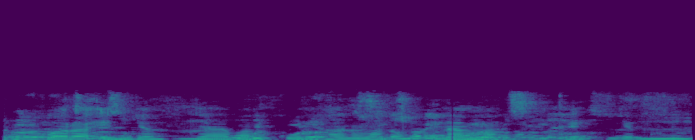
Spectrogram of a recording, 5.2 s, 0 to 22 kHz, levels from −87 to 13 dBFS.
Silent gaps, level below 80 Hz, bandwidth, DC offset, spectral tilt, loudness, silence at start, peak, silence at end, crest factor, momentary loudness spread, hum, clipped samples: none; -62 dBFS; 8 kHz; under 0.1%; -5 dB/octave; -37 LUFS; 0.05 s; -20 dBFS; 0 s; 18 dB; 9 LU; none; under 0.1%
